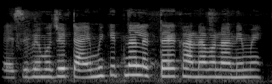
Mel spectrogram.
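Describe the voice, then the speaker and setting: A woman's voice: very high-pitched, steady tone, brisk, fairly bright tone, a little hiss or hum. A woman voicing a young, educated daughter-in-law in a cartoon story, muttering complaints to herself in a chatty way. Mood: grumbling.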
